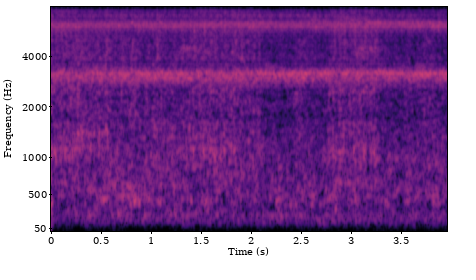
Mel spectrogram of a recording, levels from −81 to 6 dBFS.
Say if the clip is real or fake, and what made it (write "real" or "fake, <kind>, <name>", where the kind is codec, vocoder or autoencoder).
fake, vocoder, WaveNeXt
